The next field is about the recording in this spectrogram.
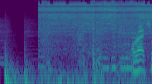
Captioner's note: sprayer hissing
